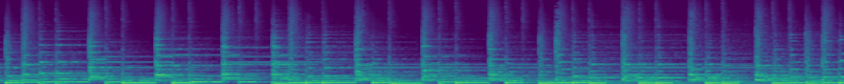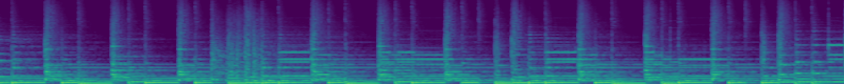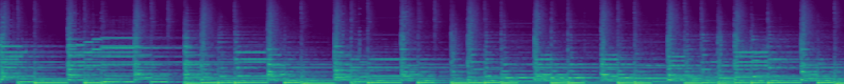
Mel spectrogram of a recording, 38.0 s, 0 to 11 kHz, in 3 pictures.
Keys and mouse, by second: 3.4-5.5 middle drag, 5.6 Tab, 6.3 1, 6.5 click, 6.8 b, 7.9-10.3 drag, 10.8 middle click, 12.0 b, 13.1-14.3 drag, 14.5-20.8 middle drag, 21.5 Tab, 23.1 ctrl+middle click, 23.6 ctrl+s, 24.4 middle click, 25.0-25.5 shift+middle drag, 27.5 shift+d, 27.5 shift+Return, 28.6-30.2 drag, 32.5 click.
